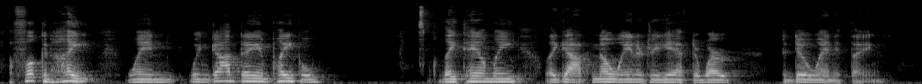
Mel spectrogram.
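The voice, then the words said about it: Put-on American accent. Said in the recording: “Do you want me to put an accent for it? ... We'll go American. We'll go full patriotic American”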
